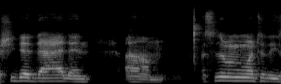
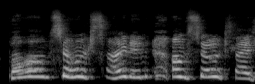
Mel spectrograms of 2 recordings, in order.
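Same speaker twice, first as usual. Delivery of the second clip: high, loud, gushing mock excitement; put-on high-pitched crying-happy voice; imitated tearful excitement; 6 dB louder than usual. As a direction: squeal it like an overjoyed girlfriend, hammed-up. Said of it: "She actually started crying".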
